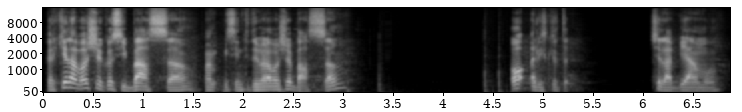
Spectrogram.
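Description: A man's voice: mid-range voice, expressive, moderate pace, a bit bright. A man livestreaming from a booth at a comics convention, talking casually and directly to his viewers through a podcast-style microphone. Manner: chatty, addresses viewers directly. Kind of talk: casual live-stream chat.

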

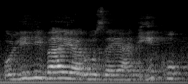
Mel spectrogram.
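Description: A woman's voice: fairly high pitch, racing, faint music behind, close to an everyday voice. A woman playing a tender, coaxing mother. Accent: Egyptian. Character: affectionate mother, adult woman. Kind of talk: family skit acting. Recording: echoey room.

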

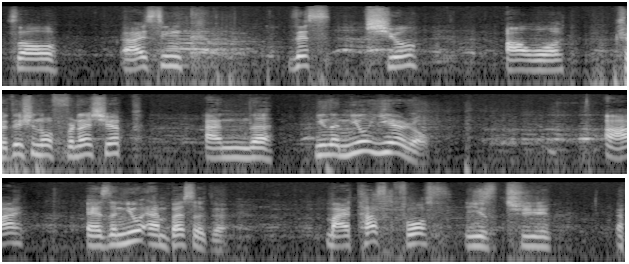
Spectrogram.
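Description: Chinese-accented man, halting press remarks. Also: high voice. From China. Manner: halting, frequent uh fillers and restarts. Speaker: ambassador. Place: outdoor stadium construction site. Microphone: handheld recorders held up by reporters. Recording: crowd chatter outdoors. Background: crowd of people around.

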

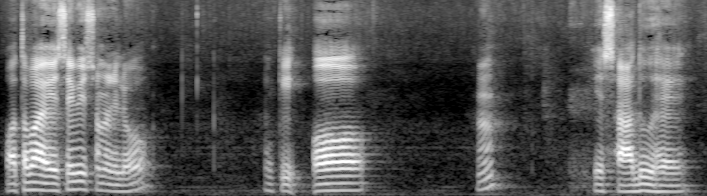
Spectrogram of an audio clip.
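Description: A man teaching Sanskrit grammar to a class. He speaks slowly, repeats key phrases and keeps asking his students whether they follow. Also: medium pitch, steady tone, warm tone. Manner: slow and repetitive, drills phrases and checks understanding. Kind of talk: classroom lecture with questions to students.

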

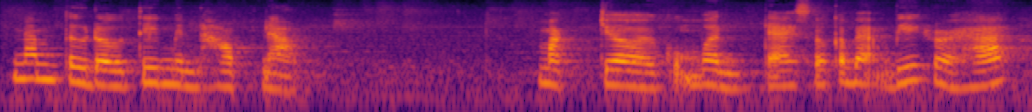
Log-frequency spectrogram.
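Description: A woman with a Vietnamese accent teaching English vocabulary, saying each word slowly and repeating it for learners. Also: mid-range voice, fairly bright tone, slight background noise. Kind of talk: vocabulary lesson.

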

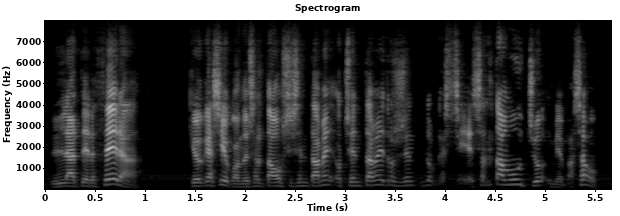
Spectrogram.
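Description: A young man from giving casual let's-play commentary, excitable and swinging between loud outbursts and muttering. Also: a little high, fast talker, lo-fi sound. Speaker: gameplay commentator.

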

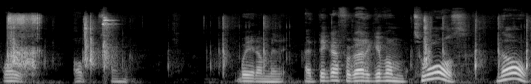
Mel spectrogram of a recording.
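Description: A woman with a low voice and big pitch swings narrates an improvised Minecraft roleplay at normal speed while playing. The phone-captured audio is noisy and full of clicks, and she frequently hesitates and repeats herself.

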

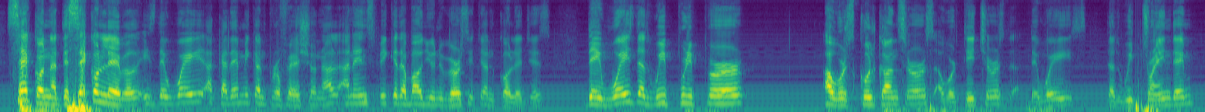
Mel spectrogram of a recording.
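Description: A man's voice: on the high side, poor audio. A man from Peru with a Spanish accent giving a conversational conference lecture, full of "you know" and repeated words.

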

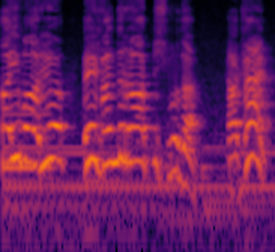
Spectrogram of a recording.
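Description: A man's voice: extremely high pitch, lively intonation, fairly quick. An actor playing a blunt, bossy male friend who scolds his buddy in slangy talk. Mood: scolding. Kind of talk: TV series acting.

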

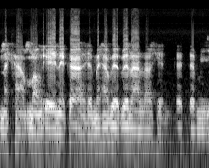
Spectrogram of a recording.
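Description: In a radio studio interview, a male guest scholar of the Mekong region explains things at length, chatty and lecturing, using frequent polite particles. His low-pitched voice is steady, fast, bright, and forceful. The audio quality is poor.

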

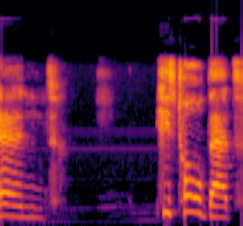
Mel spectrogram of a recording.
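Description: A man's voice: high-pitched, extremely slow, fairly bright tone, muffled recording. A man hosting a podcast, casually recapping a video game plot in a rambling, filler-heavy way.

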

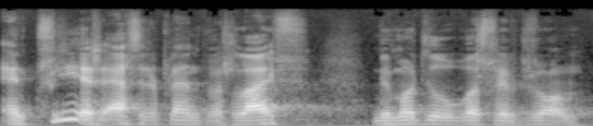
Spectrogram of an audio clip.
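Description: This conference talk is delivered by a middle-aged native Dutch speaker from the Netherlands at a lectern on a hall stage, through the lectern microphone, in a conversational way marked by restarts. His fairly low voice is a little mellow, fairly even in intonation, and fast.

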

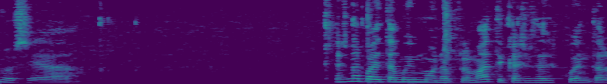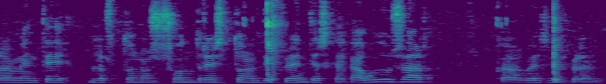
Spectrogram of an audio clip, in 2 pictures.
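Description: A woman's voice: medium pitch, mellow, breathy edge. Chatty woman doing her makeup. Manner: chatty, thinking aloud, addressing viewers directly. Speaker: beauty vlogger. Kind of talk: casual makeup tutorial chat.

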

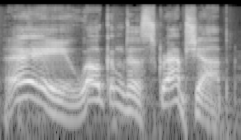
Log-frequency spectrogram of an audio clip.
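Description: Easygoing, loud video game repairman with hearty sales patter, played by a man. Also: on the high side, huge pitch swings, slow pace, soft background music, voice pushed up, full character voice. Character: hearty scrap shop repairman, easygoing, helpful.

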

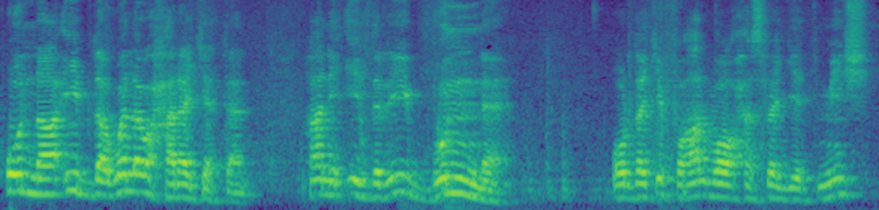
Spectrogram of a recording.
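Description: Recorded on a distant mic in a roomy space, a man with a higher-pitched voice teaches grammar to a class. He asks the students questions and answers them himself, slowing down to read classical quotations.

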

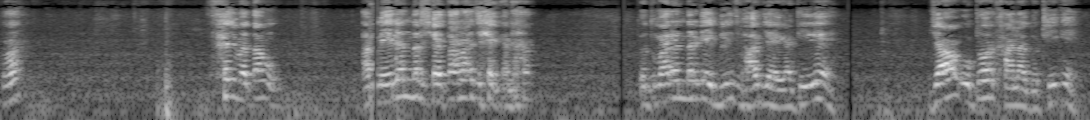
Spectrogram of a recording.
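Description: Young man nagging in a high voice. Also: unhurried, pauses often, darkish tone, far from the mic, a little hiss or hum, low-quality recording. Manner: pleading and mock-threatening, repetitive nagging. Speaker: vlogger pranked by girlfriend. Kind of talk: casual couple vlog banter.

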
